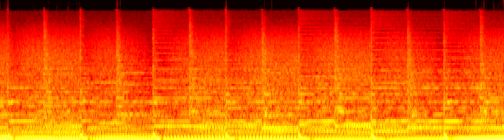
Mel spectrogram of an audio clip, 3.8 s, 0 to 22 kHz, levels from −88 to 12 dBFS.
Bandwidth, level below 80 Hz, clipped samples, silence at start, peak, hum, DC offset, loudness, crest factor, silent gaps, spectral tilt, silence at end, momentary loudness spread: 15.5 kHz; -10 dBFS; 0.3%; 0 s; 0 dBFS; none; 0.7%; -12 LUFS; 8 dB; none; -5.5 dB/octave; 0 s; 2 LU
